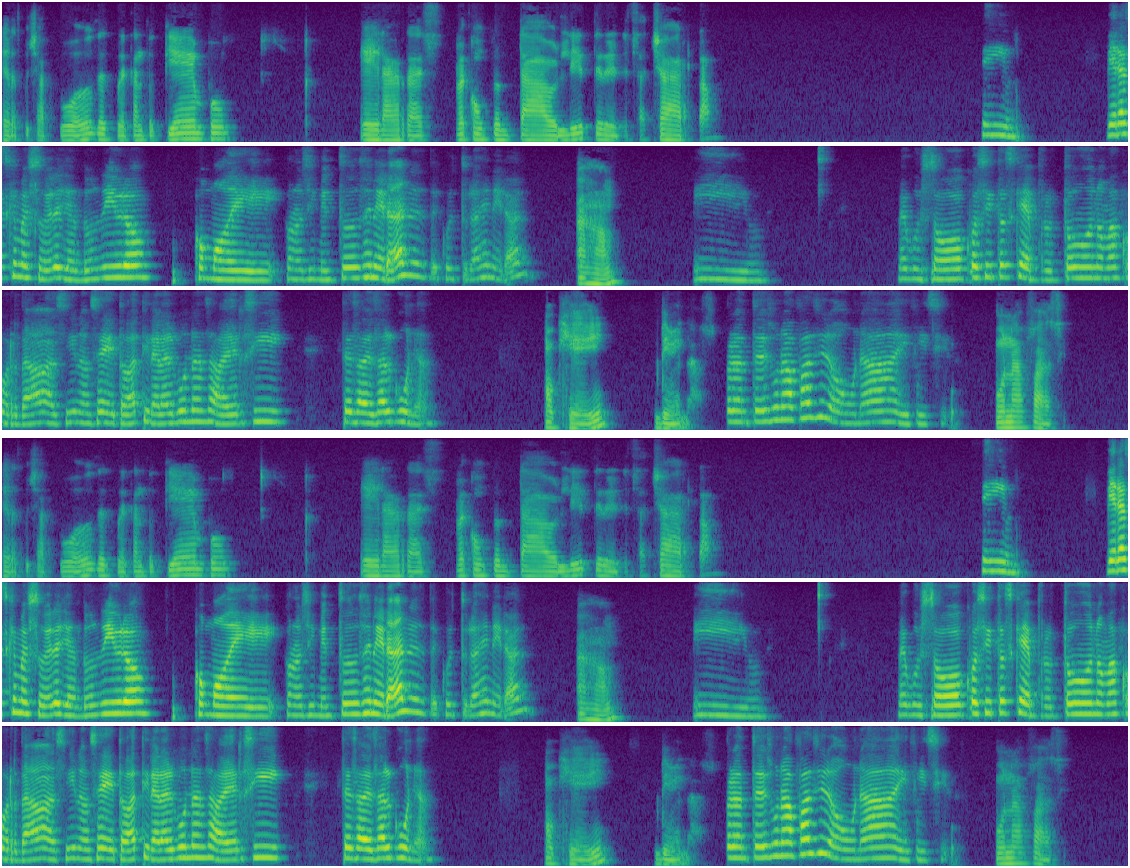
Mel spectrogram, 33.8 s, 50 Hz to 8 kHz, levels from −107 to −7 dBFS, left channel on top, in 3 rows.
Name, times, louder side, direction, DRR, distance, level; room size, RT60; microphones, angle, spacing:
voice 1, 0.0-2.3 3.6-7.1 10.1-10.2 17.0-17.4 27.9-28.6 29.0-29.5 32.5-33.1, left 4 dB, 45° left, 0.6 m, -31 dB
voice 2, 9.8-10.2 11.0-12.7 13.2-16.5 18.2-18.9 20.2-25.3 25.9-26.8 29.8-31.9, right 4 dB, 75° right, 0.9 m, -24 dB
12.5 x 6.4 x 2.3 m
head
